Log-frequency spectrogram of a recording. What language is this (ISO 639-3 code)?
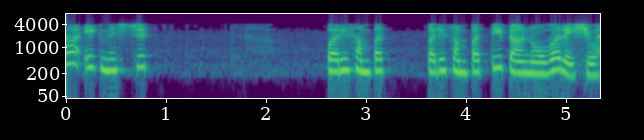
hin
